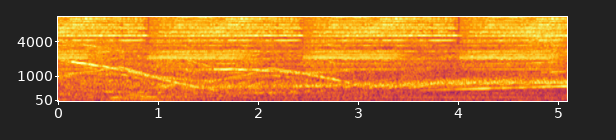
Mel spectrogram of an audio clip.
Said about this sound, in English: Shut the damn alarm off!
